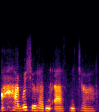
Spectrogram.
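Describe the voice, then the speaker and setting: An actress in an old-time radio drama playing a lonely, gentle woman resisting forbidden love, earnest and measured. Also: deep voice, steady tone, natural voice. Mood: regretful, firm. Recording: muffled, hissy old radio recording.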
